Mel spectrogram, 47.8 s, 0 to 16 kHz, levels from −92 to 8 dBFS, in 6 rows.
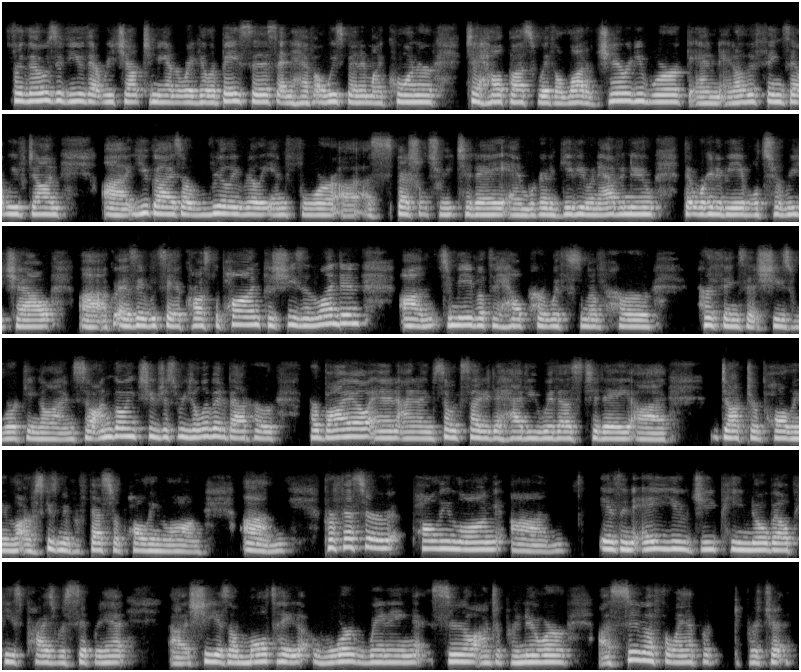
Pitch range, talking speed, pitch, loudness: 185-210 Hz, 190 wpm, 195 Hz, -19 LUFS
